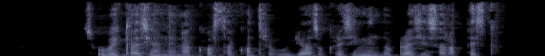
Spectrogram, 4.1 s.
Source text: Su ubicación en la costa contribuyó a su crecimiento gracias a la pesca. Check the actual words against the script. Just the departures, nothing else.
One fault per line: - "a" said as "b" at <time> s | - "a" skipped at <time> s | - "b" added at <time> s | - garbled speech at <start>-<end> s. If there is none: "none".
none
